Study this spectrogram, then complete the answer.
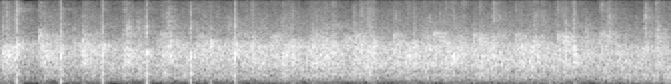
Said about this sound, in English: So please, would you give them a round of applause?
